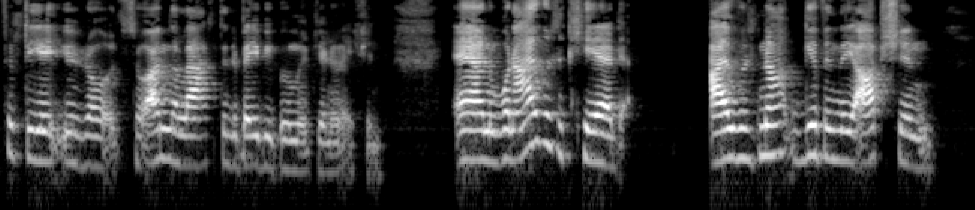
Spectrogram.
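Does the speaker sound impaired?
Yes: cerebral palsy; very slurred speech as a child from cerebral palsy plus hearing impairment.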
